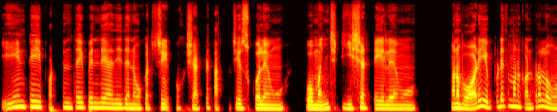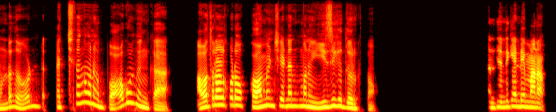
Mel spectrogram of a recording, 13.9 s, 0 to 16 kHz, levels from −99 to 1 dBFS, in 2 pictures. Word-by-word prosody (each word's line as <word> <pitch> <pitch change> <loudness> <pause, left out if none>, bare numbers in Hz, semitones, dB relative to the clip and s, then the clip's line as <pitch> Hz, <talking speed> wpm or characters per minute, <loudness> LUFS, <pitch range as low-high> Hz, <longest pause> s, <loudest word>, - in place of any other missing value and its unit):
ఏంటీ 185 +2 +2 0.2
పొట్టింతయిపోయిందే 155 +2 -1
అది 140 - -1
ఇదని. 135 -2 0
ఒకట్‌షీ 135 +1 -2 0.2
ఒక 130 - -18
షర్ట్ 120 +6 -4
టక్ 120 - -7
చేసుకోలేము. 125 -3 +1 0.3
ఓ - - +4
మంచి 135 +5 +1
టీ 130 - -5
షర్టెయలేము. 125 -4 0 0.5
మన 145 - +6
బాడీ 125 +12 +5
ఎప్పుడైతే 200 +4 -5
మన 180 - 0
కంట్రోల్‌లో 175 +5 -2
ఉండదో 165 +3 -1 0.2
డ్ - - -13 0.2
ఖచ్చితంగా 295 - -3
మనకు 230 -10 -1
బాగోదింక. 220 - 0 0.6
అవతలోళ్ళు 240 +8 +5
కూడా 235 -1 +4
ఒక - - -32
కామెంట్ 220 +5 +4
చెయడానికి 210 -1 -1
మనం 185 -4 +3
ఈజీగా 210 +4 +2
దొరుకుతాం. 135 -3 -3 1.4
అంతెందుకండి 180 +4 +1
మనం - - +6
165 Hz, 140 wpm, -23 LUFS, 135-195 Hz, 1.4 s, మన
